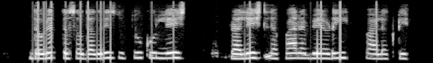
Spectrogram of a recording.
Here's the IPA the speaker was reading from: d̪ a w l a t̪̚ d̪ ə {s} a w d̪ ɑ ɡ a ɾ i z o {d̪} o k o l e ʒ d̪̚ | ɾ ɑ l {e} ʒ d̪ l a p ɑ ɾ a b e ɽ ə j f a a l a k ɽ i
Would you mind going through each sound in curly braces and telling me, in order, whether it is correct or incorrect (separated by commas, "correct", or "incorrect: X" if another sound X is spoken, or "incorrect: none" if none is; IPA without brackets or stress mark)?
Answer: correct, incorrect: t̪, correct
